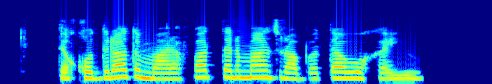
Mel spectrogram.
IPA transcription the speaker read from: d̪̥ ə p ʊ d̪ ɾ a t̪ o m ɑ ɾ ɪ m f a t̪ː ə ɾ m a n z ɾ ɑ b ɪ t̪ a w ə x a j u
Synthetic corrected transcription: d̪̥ ə q ʊ d̪ ɾ a t̪ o m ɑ ɾ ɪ f a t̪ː ə ɾ m a n z ɾ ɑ b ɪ t̪ a w ə x a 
